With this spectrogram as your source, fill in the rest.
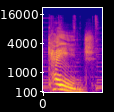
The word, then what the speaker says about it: cage: Cage is a soft G sound.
